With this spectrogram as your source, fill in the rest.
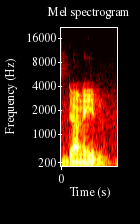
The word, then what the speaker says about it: Dunedin: Oh, and I've pronounced it wrong. Mad Kiwi says it's Dunedin.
